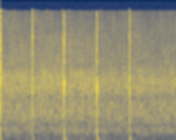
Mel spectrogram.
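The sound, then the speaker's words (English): Hand claps ring out during a church service, four sharp, evenly spaced claps in a quick, steady rhythm with no voices. “Let's give them a hand clap of praise in the house of God.”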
